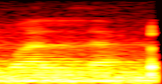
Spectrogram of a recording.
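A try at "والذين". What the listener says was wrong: La. Lidahnya yang paling ujung yang disentuhkan ke atas, jangan ada lidah yang lain. La. Kalau disentuhin lidahnya agak banyak, maka bunyinya menjadi la, jadi tebal. Paling atas. Nah, ujung aja. La walladzi.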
